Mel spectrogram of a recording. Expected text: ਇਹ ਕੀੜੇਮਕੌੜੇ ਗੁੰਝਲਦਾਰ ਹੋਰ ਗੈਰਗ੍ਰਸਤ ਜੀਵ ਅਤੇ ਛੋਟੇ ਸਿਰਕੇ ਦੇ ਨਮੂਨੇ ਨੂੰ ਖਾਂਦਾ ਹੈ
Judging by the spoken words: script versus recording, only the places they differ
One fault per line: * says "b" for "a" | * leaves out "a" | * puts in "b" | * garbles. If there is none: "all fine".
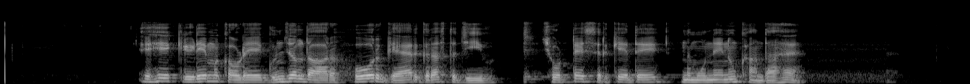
* leaves out "ਅਤੇ"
